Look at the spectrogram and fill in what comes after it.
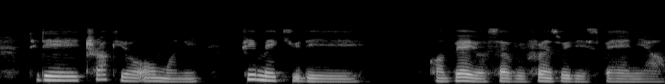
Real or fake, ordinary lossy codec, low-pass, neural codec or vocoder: real; AAC, 48 kbps; 5.4 kHz; none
